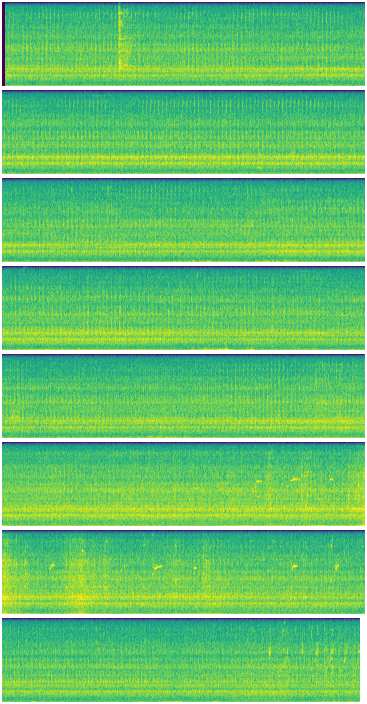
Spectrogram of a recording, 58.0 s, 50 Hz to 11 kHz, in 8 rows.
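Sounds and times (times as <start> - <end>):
go-kart engines running: 0.1 - 57.9
wind and vibration rumble: 0.1 - 57.9.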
